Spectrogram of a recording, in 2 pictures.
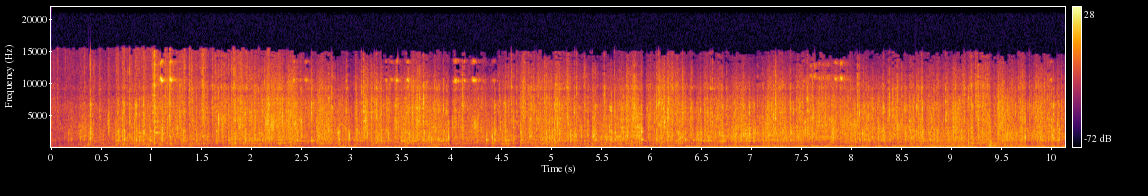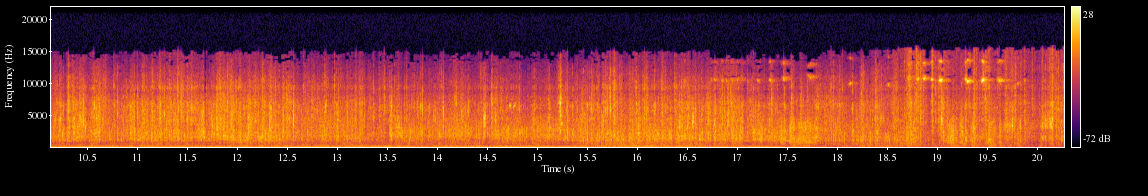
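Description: Mountain bike descending a rocky dirt trail: tyres crunching over loose stones and the bike rattling in a dense, continuous run of knocks, over a steady low rush of noise.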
